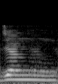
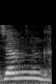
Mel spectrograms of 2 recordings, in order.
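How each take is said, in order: First: The g sound is unaspirated, without a breath. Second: The g sound is aspirated, with a breath. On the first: The speaker calls it right. "ಗ ಇದೆ ಅಲ್ಪ ಪ್ರಾಣ" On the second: The speaker calls it wrong. "ಇಲ್ಲಿ ಜಂಘ ಅಂತ ಇಲ್ಲ"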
